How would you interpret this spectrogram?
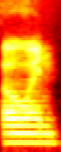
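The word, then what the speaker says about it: Eoin: I don't have a long name, but it's weird because it's 75% vowels, and that's pronounced Owen. Just forget the E, it all makes sense.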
